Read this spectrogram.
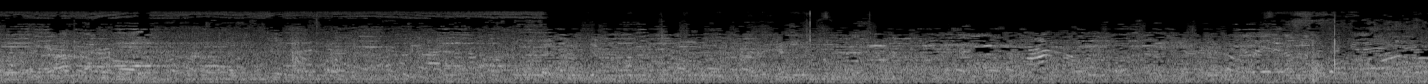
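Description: Water splashes against the side of a moving boat.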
